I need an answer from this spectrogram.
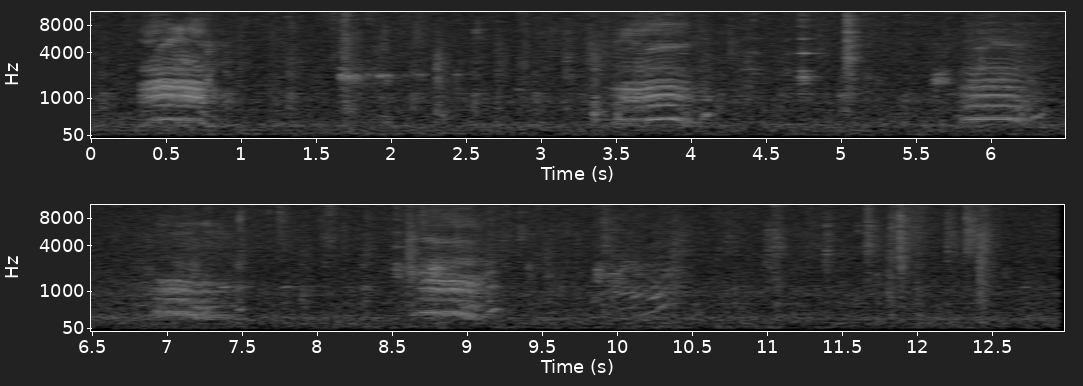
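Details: Mother cat cleaning her kittens, giving five short, wavering, meow-like calls spaced a few seconds apart, each rising then falling, over a steady low background hum.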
